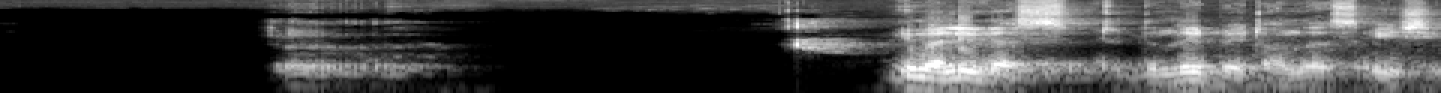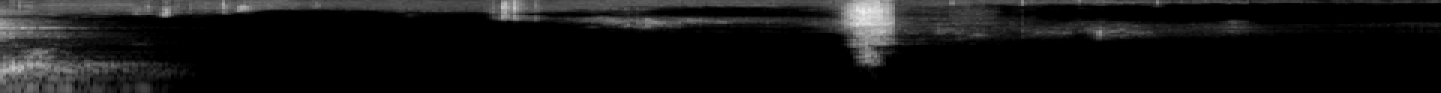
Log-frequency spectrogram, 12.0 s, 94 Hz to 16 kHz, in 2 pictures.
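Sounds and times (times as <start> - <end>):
guttural grunt or burp: 1.1 - 1.9.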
